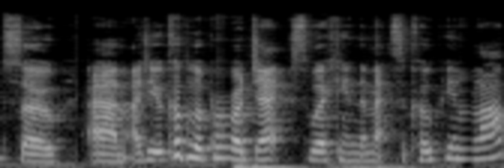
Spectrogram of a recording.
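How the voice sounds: Using ordinary pitch variation, a woman talks at a fast pace. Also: medium pitch for a woman.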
